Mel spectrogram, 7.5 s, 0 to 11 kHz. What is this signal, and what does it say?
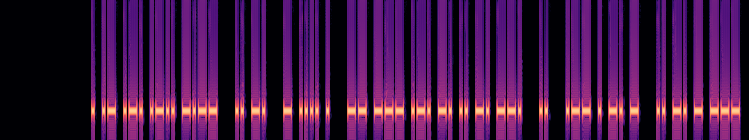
Morse code, heard as a keyed tone, about 42 wpm, 700 Hz. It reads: EARLY IN THE MORNING I WENT INTO
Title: Sentences from Top 1000 Words - Review Part 2 - 45wpm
